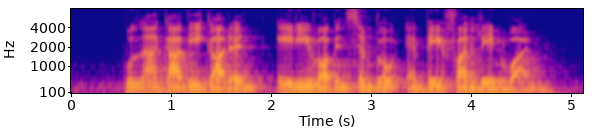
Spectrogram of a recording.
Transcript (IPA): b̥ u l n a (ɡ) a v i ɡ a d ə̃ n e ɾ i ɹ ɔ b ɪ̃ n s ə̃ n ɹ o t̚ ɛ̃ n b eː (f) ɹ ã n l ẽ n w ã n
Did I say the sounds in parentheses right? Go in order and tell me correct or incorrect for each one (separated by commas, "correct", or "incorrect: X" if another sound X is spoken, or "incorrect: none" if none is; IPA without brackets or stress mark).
correct, correct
